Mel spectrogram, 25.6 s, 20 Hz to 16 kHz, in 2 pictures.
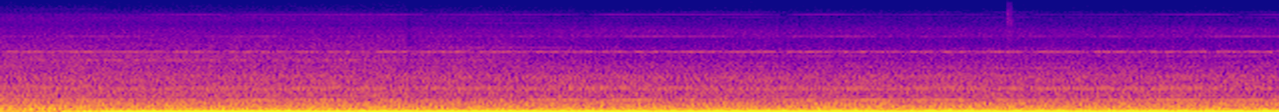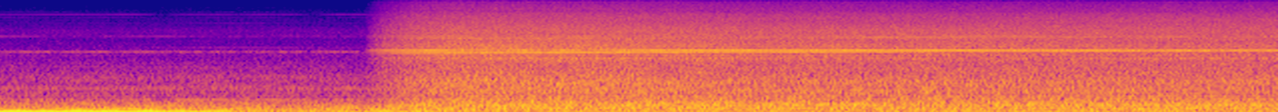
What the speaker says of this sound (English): And we'll go ahead and start engine 1.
